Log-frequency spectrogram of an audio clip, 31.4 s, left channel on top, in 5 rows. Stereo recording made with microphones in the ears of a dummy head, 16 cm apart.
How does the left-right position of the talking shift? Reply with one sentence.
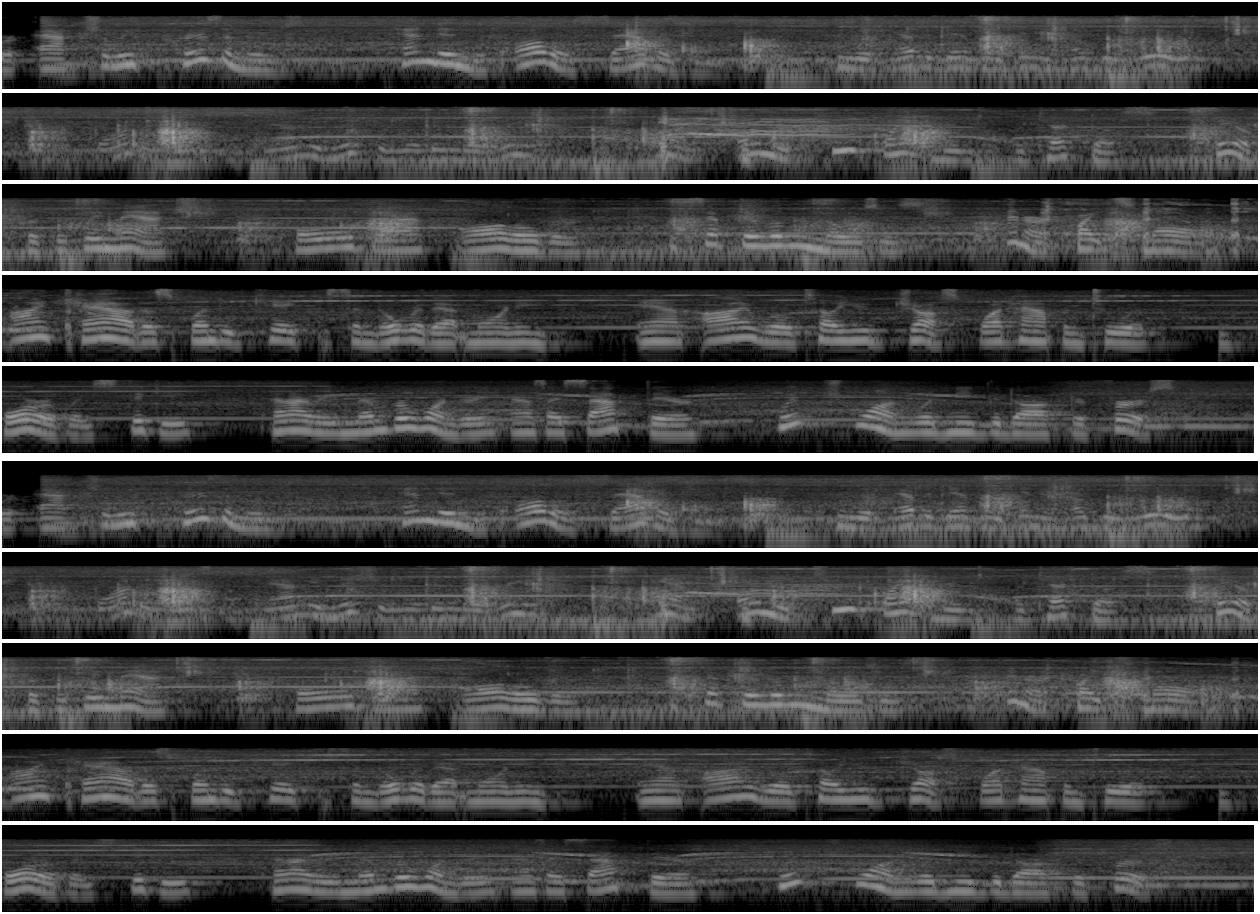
You can hear the talking go right and come back.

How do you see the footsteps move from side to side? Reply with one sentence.
You can hear the footsteps move from left to right.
